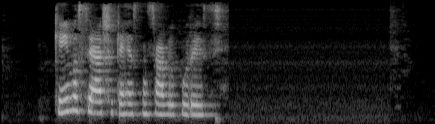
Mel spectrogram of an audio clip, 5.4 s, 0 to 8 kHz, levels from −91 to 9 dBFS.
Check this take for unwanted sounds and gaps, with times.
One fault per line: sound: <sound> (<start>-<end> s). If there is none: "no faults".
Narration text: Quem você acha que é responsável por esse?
no faults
